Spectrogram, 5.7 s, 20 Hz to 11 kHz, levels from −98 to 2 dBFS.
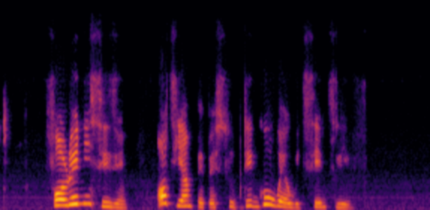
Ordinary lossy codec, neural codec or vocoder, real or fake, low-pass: Opus, 24 kbps; none; real; 7.2 kHz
